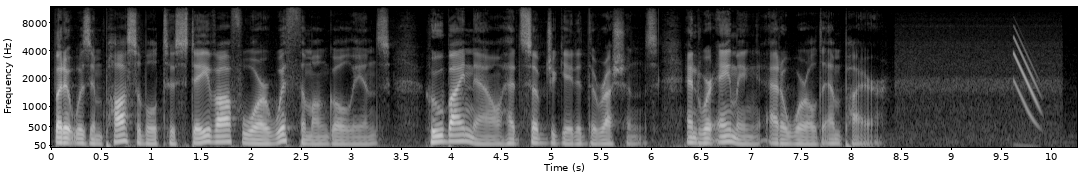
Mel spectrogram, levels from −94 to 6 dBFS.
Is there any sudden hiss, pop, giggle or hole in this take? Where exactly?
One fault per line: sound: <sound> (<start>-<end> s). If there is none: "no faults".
sound: chirp (9.6-9.9 s)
